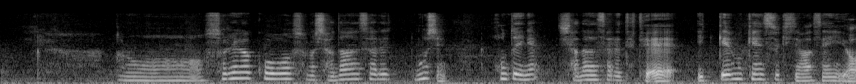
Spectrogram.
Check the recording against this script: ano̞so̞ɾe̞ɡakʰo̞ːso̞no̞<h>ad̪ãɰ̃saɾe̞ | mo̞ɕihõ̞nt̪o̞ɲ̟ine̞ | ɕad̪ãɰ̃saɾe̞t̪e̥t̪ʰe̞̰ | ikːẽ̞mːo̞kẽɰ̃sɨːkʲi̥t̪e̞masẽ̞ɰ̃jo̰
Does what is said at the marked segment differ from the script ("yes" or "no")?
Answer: yes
